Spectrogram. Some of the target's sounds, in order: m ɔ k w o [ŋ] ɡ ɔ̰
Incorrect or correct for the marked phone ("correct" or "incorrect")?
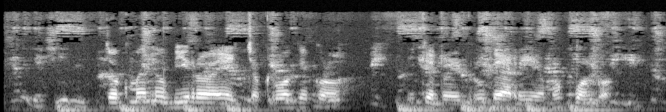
correct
